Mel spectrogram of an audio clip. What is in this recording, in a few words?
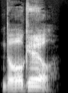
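Voice encounter, Japanese; yakumo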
